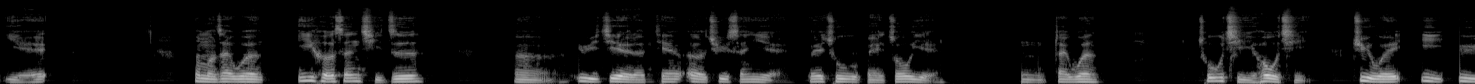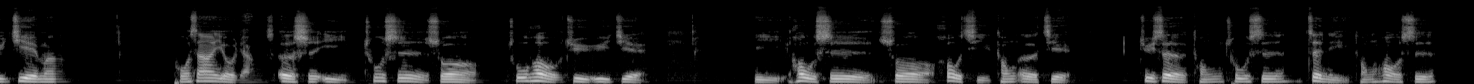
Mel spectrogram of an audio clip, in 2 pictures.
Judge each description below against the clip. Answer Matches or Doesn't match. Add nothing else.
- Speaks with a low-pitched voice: Matches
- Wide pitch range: Matches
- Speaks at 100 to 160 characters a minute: Matches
